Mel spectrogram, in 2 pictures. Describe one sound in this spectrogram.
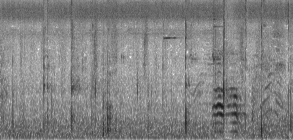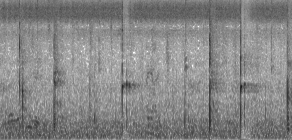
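Paddles hit a plastic ball with sharp hollow pops, back and forth.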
